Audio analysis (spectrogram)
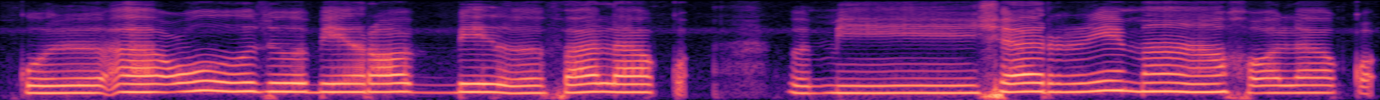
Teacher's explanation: di ujung setiap ayat dalam surah Al-Falaq ini diterapkan bacaan qalqalah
